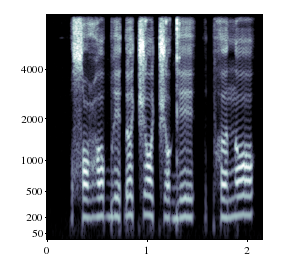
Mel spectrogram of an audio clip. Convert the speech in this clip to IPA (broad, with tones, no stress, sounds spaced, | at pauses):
sˤ o˨ ɦ ɔ˧ b e˨ ɗ ʌ˦ t͡ʃ ɔ˦˨ t͡ʃ ɔ˨ ɡ e˧ | pʰ ʌ˨ n ɔ˦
